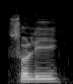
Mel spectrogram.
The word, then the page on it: soli: Apatani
